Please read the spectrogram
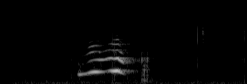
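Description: A single cat meow about half a second long, its pitch rising slightly and then dropping at the end, followed by a faint tick.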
